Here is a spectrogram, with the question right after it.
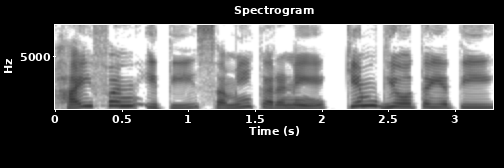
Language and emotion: Sanskrit, neutral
